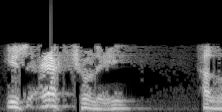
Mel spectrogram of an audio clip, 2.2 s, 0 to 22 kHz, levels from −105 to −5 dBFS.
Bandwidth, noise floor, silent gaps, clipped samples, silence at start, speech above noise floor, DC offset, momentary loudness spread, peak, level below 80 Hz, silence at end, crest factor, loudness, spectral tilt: 4.8 kHz; -66 dBFS; none; under 0.1%; 0.05 s; 44 dB; under 0.1%; 14 LU; 0 dBFS; -60 dBFS; 0 s; 24 dB; -20 LUFS; -1.5 dB/octave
